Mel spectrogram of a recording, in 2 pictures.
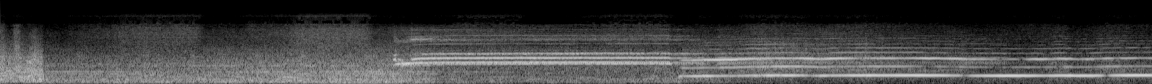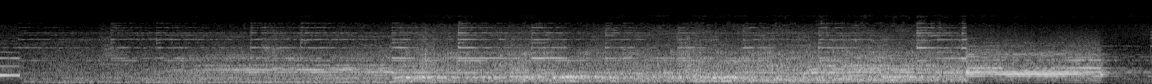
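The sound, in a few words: steam trains with steam whistle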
